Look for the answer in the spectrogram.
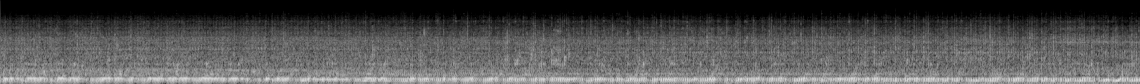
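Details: Johnson 6hp two-stroke outboard after fuel pump and all fuel lines were replaced and carb float corrected: steady fast idle buzz, even note with no misses or surging. Normal running.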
